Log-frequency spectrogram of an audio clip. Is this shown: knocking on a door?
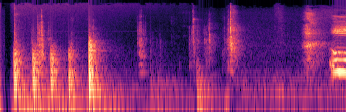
yes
